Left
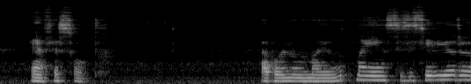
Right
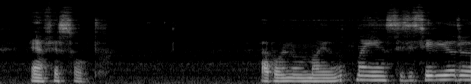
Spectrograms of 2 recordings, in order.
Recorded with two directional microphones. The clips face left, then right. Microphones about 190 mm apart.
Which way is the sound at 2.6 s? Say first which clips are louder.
Right 1 dB; 15° right (ahead or behind).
